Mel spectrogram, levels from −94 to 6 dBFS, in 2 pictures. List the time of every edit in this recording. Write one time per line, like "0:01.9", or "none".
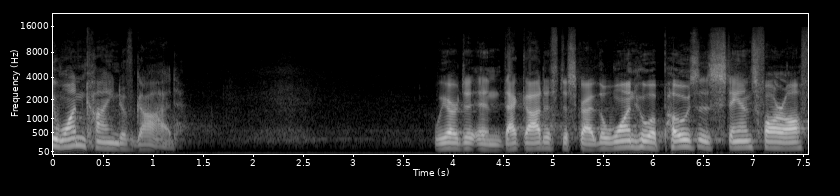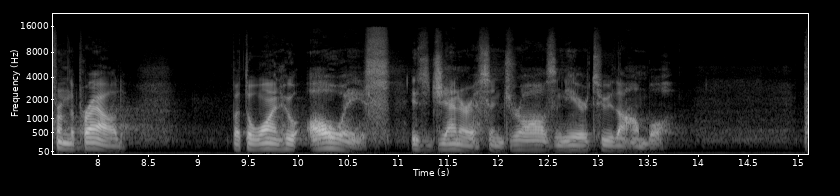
none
